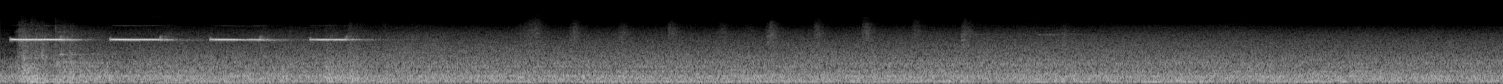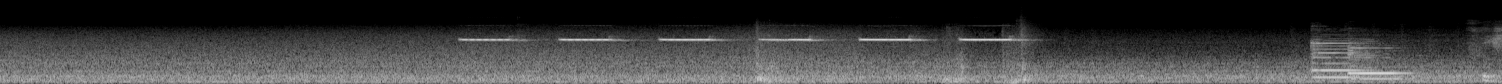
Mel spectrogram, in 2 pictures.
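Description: Door warning beeps of a CSR Zhuzhou LRT car at a station: four short high beeps as the doors open, then a steady ventilation hum while they stand open. About twenty seconds in come six beeps as the doors close, and near the end a short falling chime that comes before the next-station announcement.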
